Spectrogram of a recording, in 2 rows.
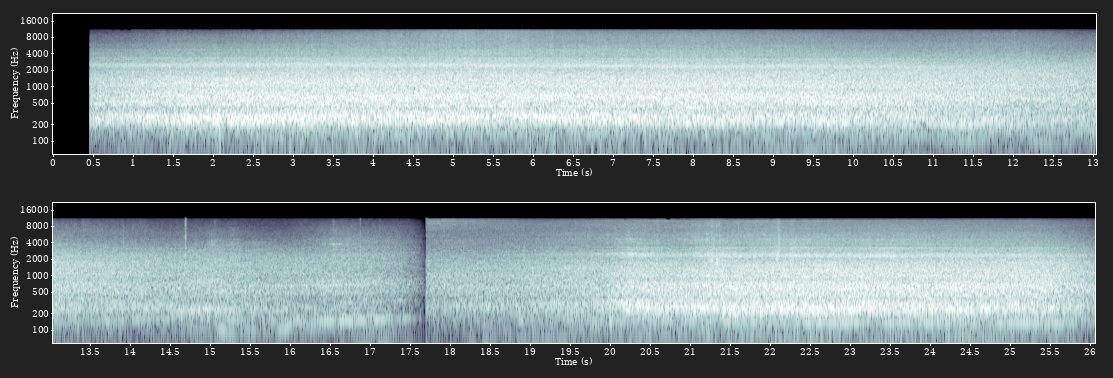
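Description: A tram running along its track, with a steady high whine over the rolling noise. It is loud at first and then fades away. After a sudden cut about 18 seconds in, a second pass swells up.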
